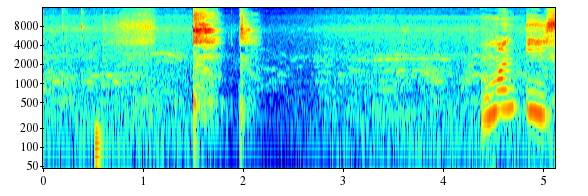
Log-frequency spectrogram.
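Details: Two sharp cough bursts from an adult while playing a video game, with game sounds and speech in the background.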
